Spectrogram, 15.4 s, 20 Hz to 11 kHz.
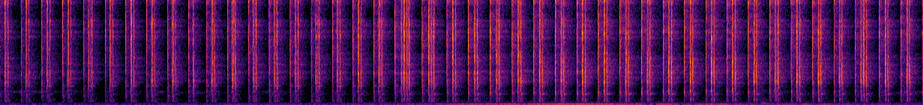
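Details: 2018 Jeep Wrangler JL with auxiliary battery hooked up to a charger: sharp, even clicks about three a second over a low steady hum; cause not stated.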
